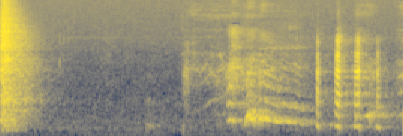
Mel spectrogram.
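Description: A short, sharp breathy burst of voice at the start, then laughter in quick pulses from about two seconds in.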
